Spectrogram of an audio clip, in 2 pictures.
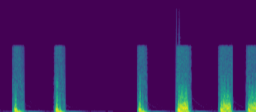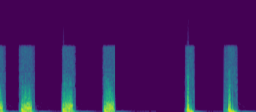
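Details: Korotkoff sounds heard during blood pressure cuff deflation as a series of low thumping taps, presented as a familiarization with their phases: tapping, swishing, knocking and muffling.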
